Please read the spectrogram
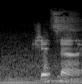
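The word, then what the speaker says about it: Chitina: Well, according to the weather cam, it looks good in Chatina right now. Chitna, as the locals say.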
